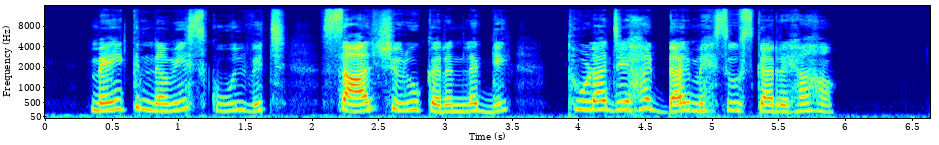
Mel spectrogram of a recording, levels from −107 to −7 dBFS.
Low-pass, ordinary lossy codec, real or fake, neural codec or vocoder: 14.4 kHz; AAC, 64 kbps; fake; vocoder, 44.1 kHz, 128 mel bands, Pupu-Vocoder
